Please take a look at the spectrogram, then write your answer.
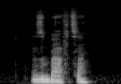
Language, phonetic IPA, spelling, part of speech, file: Polish, [ˈzbaft͡sa], zbawca, noun, LL-Q809 (pol)-zbawca.wav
